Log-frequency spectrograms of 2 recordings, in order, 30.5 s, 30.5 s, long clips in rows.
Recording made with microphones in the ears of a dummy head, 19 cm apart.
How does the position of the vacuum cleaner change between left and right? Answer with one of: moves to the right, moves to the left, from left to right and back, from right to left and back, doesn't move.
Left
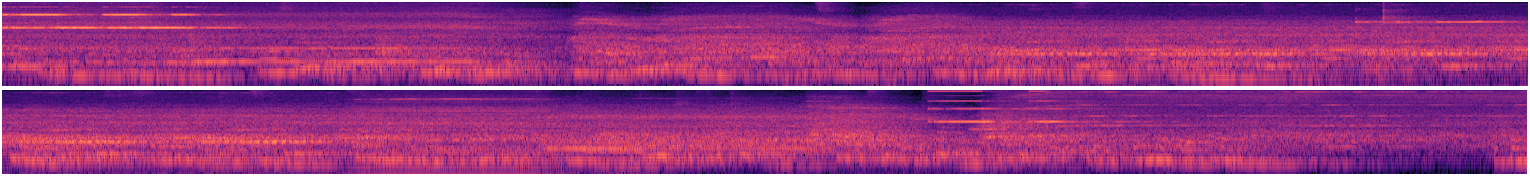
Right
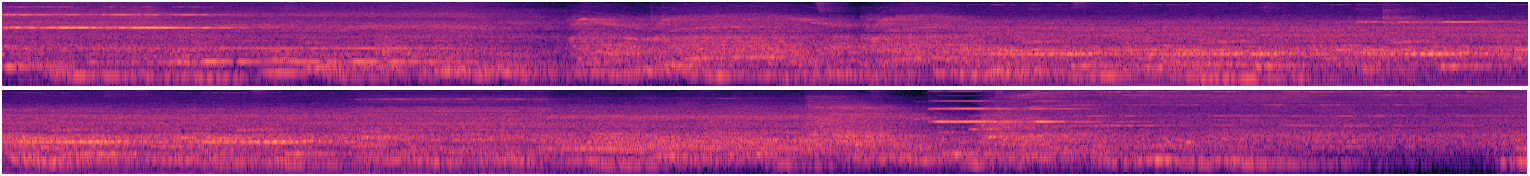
from right to left and back.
